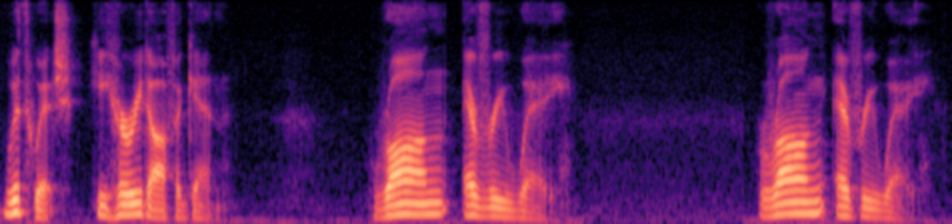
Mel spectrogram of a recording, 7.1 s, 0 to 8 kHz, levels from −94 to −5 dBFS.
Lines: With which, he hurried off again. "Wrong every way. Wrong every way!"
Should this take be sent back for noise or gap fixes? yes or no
no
